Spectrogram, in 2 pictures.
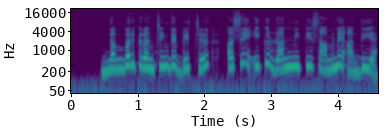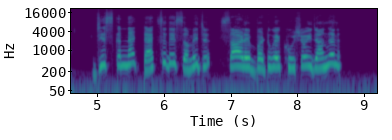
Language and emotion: Dogri, happy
